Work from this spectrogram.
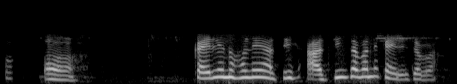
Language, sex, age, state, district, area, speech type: Assamese, female, 30-45, Assam, Nagaon, rural, conversation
